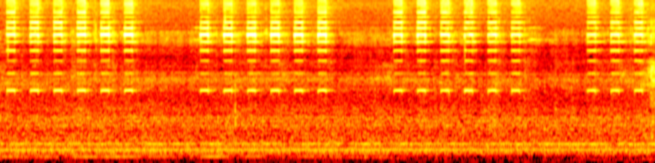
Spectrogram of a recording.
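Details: RC helicopter at zero throttle: groups of six quick high beeps repeat about every two and a half seconds over a low hum; beeping stops when throttle is raised slightly, owner unsure if normal.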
